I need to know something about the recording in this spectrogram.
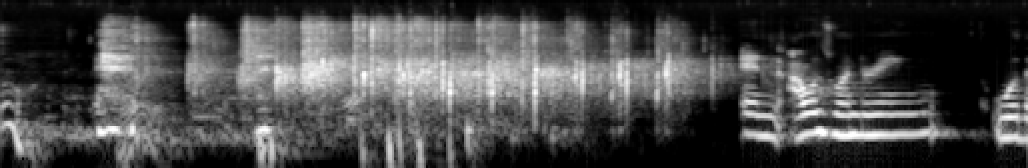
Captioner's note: audience applauding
